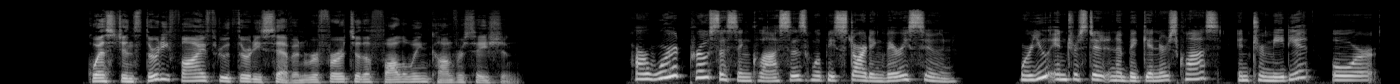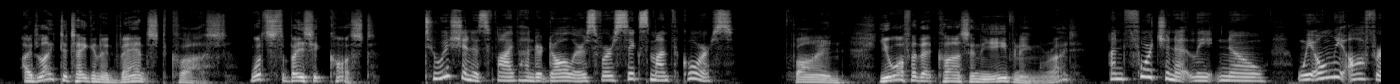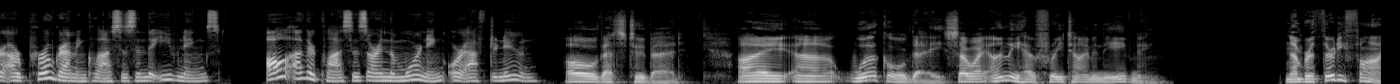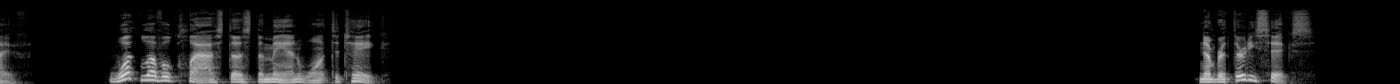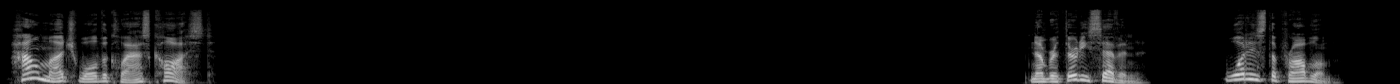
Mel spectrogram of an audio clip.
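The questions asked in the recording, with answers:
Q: What level class does the man want to take?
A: Advanced

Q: How much will the class cost?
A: $500

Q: What is the problem?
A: The class is not offered in the evening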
